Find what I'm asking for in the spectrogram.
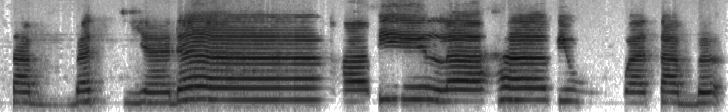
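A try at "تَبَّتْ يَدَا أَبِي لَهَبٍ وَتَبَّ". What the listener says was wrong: Tadi la-nya kayaknya panjang ya. Lahabiu. La-nya pendek. Tak sukun itu dia ada hamesnya sedikit ya. Bukan tabat saja, tapi tabat yada abi lahabiu wa tab. Bukan watab, tapi watab.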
